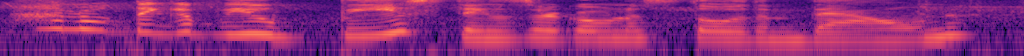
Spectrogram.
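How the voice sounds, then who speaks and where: Small anxious, wry female creature played by a woman, extremely high voice, slight noise behind, story podcast. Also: big pitch swings, fairly quick. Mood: cautious, wry. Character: worried, cautious, wry little female forest creature.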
